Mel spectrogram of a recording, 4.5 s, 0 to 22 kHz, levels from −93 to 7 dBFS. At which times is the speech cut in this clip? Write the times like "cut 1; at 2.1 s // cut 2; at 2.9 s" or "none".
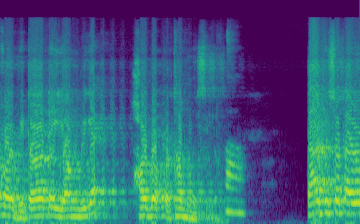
none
